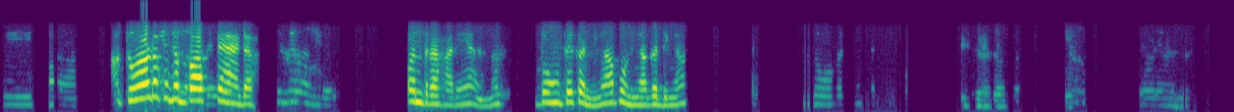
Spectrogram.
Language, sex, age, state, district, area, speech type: Dogri, female, 30-45, Jammu and Kashmir, Reasi, rural, conversation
